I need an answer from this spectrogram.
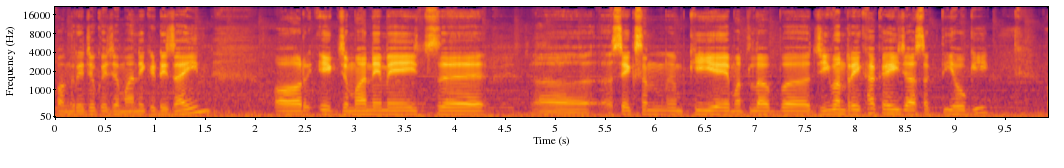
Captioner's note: train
